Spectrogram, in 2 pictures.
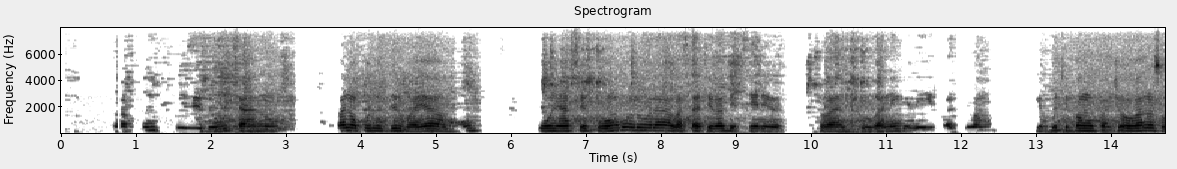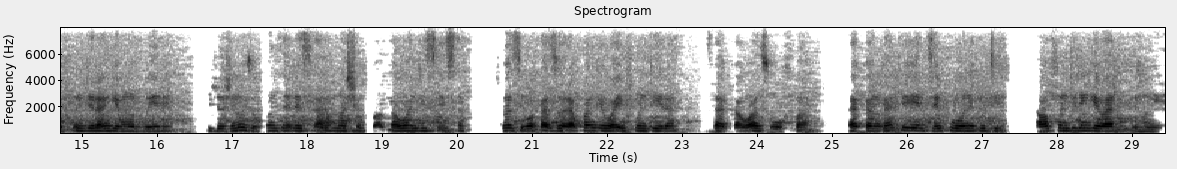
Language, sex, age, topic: Ndau, female, 36-49, education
